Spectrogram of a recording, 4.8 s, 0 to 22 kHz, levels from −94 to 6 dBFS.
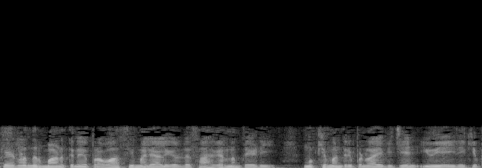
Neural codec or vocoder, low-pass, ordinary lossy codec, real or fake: none; 5.4 kHz; none; real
